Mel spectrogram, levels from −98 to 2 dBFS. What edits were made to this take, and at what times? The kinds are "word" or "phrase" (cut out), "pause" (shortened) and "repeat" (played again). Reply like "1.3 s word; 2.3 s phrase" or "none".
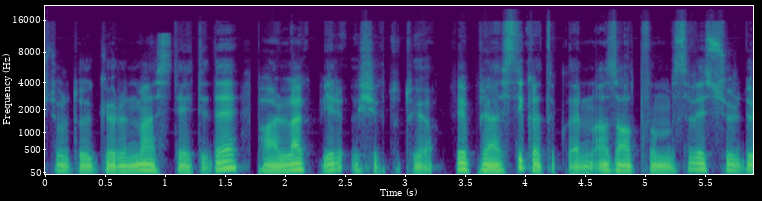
1.7 s pause; 3.3 s pause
